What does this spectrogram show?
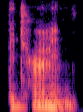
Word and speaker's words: determine: You can see mine with that silent E, it looks like mine, but we actually ignore that rule. Determine, it's a short I sound. I like to say short I.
